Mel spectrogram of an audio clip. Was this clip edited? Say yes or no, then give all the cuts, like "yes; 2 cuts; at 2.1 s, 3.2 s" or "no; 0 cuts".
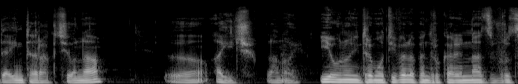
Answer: yes; 1 cut; at 3.0 s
